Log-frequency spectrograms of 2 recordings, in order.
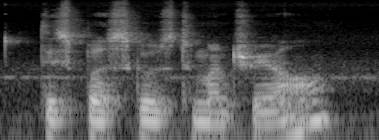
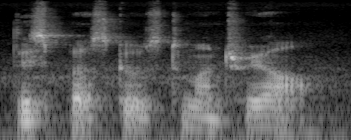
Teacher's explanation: We use rising intonation to turn a statement into a question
